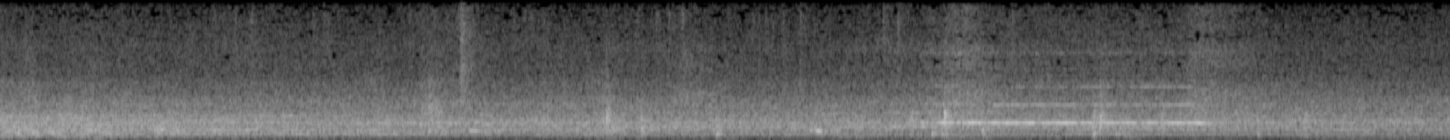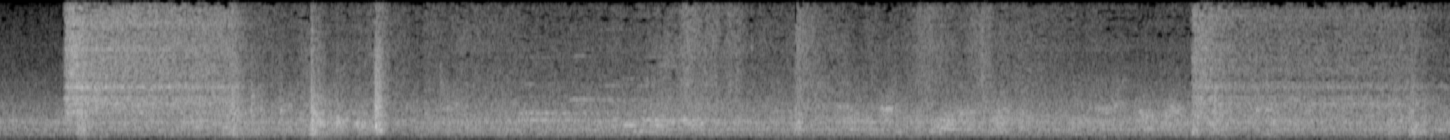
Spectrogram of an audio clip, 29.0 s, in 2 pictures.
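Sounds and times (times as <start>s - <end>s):
faint voices: 0.0s - 10.0s, 19.4s - 27.5s
Tobu 10000 series train rumbling with rhythmic clacks: 0.0s - 29.0s
loud hiss: 15.2s - 17.0s.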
